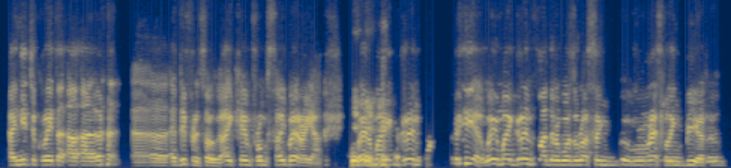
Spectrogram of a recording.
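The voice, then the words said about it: Russian accent. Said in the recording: “your accent ... The Russian.”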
